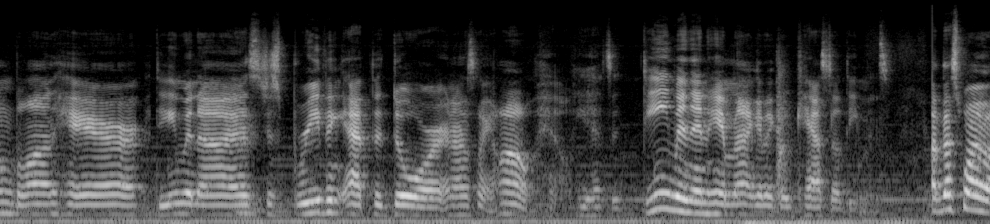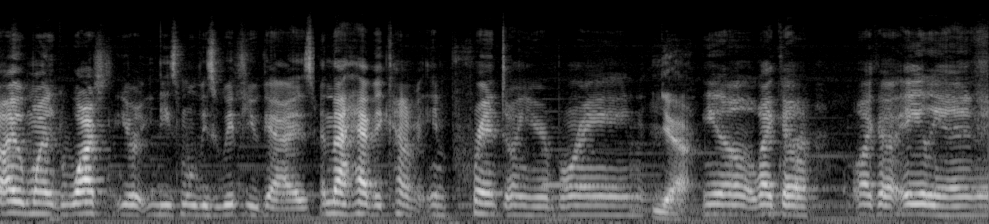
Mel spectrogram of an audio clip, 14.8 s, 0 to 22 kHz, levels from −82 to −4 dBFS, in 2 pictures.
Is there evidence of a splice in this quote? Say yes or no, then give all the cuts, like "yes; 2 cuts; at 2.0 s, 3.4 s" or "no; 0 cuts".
yes; 3 cuts; at 1.1 s, 7.0 s, 9.8 s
